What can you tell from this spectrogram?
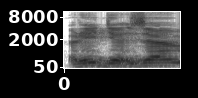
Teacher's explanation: Kita masukkan tanwinnya ke mim. Disertai dengungan.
